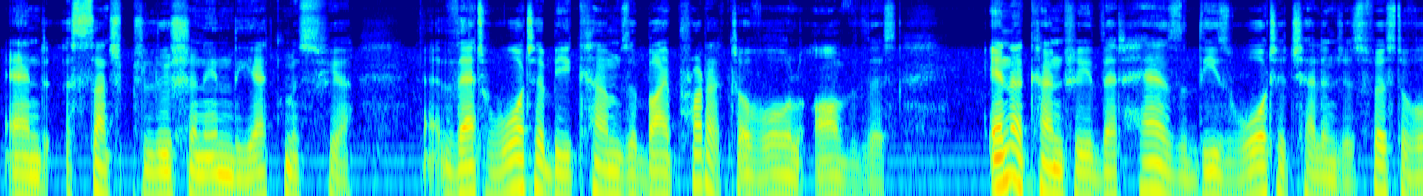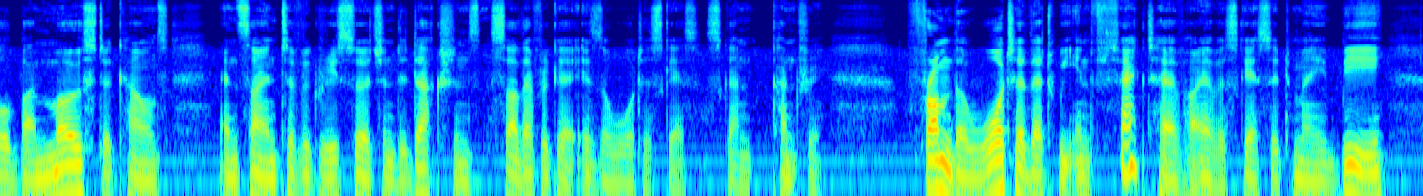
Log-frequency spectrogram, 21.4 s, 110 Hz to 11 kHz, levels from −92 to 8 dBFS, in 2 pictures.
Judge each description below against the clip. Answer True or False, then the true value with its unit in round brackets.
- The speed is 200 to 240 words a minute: False (155 wpm)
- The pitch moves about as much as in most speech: True (3.9 semitones)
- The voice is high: False (90 Hz)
